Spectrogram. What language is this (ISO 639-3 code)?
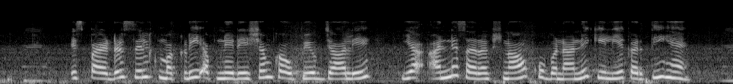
hin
